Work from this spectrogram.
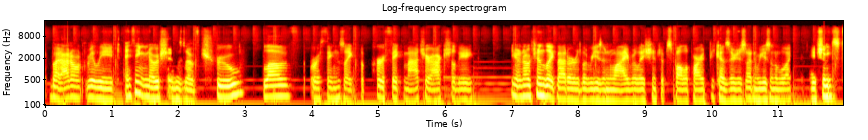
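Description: A woman's voice: low-pitched, fairly even intonation, normal speed, faint music behind. A young woman in her twenties, a podcast guest, speaking in a thoughtful, wry way. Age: 20s. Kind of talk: casual chat.

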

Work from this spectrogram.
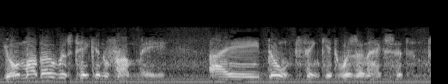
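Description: A man playing a theatrical magician patriarch in a 1970s radio drama, speaking in grandiose, deliberate, formal phrases. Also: very animated, natural voice. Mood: solemn, tender. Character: dead magician patriarch, theatrical, speaking through a recorded will. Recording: dull noisy old radio recording, low hum.

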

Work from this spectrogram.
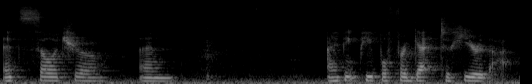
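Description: A woman in casual conversation, talking in a supportive, thoughtful way with many fillers and pauses. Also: deep voice, little pitch movement. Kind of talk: casual chat. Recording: echoey room with faint noise.

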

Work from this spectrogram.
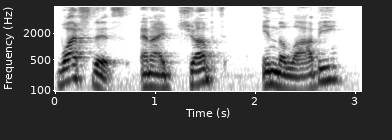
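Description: Man, casual podcast guest, profane and animated, keeps laughing through his stories. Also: mid-range voice, takes it slowly. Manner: profane, animated storyteller who laughs often. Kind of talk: casual storytelling.

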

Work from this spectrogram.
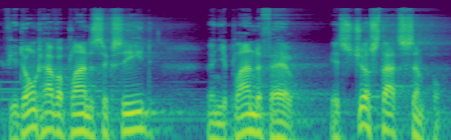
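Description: A man acts out a wise old Irish father for a radio segment, firm and fatherly. He instructs in plain words, his voice washed in long reverb with soft music underneath. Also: fairly low pitch, expressive, normal speed, close to an everyday voice. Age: older. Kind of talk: scripted remembered advice in a radio segment.

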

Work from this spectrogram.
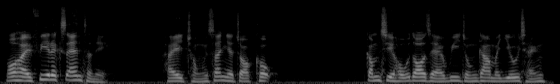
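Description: A man's voice: fairly high pitch, natural voice. A man acting in a Cantonese radio drama as a young, reflective composer, with a Hong Kong accent and an earnest, literary delivery. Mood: grateful, formal. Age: young adult. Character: young male avant-garde composer, reflective and restlessly inspired.

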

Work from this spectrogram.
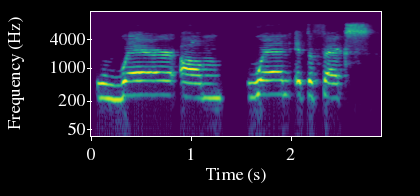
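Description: A woman's voice: high-pitched, little pitch movement, very slow. A woman on a panel speaking reflectively and hesitantly in a casual chat, with many fillers and restarts.

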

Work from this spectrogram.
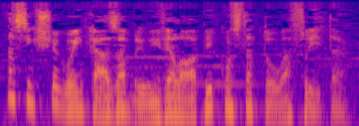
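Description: A man's voice: on the low side, big pitch swings, fairly quick, over music. A man narrating a radio soap opera in scripted storytelling style.

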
